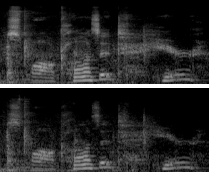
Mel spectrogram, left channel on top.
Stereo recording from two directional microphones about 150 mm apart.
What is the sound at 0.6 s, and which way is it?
Speech, 5° left (ahead or behind).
